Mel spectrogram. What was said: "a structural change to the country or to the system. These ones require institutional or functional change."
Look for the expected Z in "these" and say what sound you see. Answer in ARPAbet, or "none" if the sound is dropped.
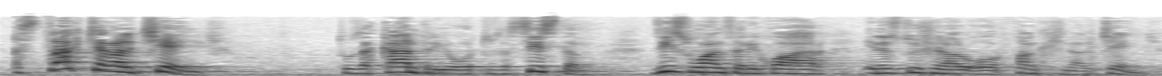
S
